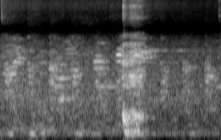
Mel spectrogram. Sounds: Cough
